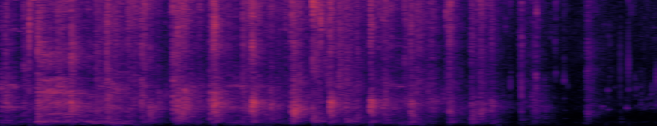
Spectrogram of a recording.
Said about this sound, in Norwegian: Dere må gjerne klappe.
